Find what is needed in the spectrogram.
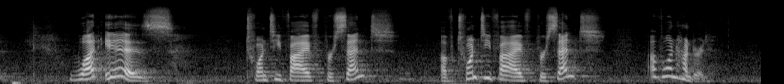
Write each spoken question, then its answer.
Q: What is 25%? Of 25% of 100.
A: I'm sorry, it's 6.25.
